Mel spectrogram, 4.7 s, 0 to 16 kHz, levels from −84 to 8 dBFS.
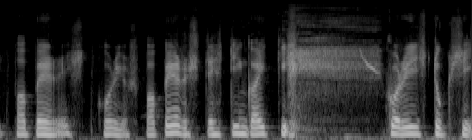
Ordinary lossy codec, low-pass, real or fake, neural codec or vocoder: none; 14.4 kHz; real; none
